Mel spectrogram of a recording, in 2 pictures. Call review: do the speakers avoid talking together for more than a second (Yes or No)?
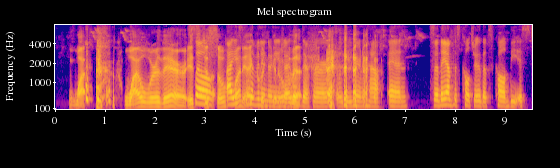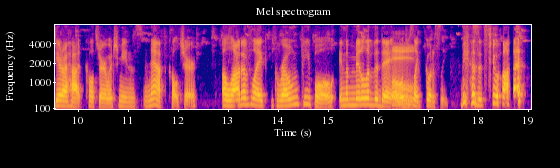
No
